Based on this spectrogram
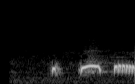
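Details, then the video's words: Spotted dove in 2023 with a bell-like voice, singing to provoke wild doves and welcome spring: three low coos, a short note then two longer level ones, steady and mellow. "CHIM CU GÁY GIỌNG CHUÔNG KÍCH BỔI CỰC SUNG CHÀO XUÂN NĂM 2023"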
